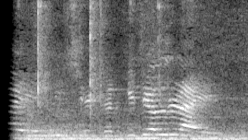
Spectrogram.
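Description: A young boy's voice, ending in a falling exclamation, over a steady low hum.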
